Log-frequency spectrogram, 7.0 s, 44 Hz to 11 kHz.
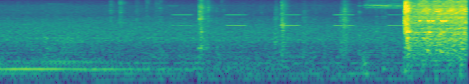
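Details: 2004 BMW 325i started after CCV system, coolant hose and oil filter housing gasket replacement: engine idles unevenly with a lumpy, stumbling beat.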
